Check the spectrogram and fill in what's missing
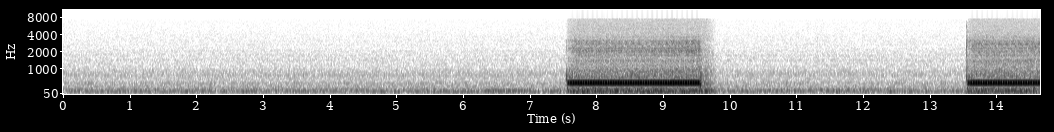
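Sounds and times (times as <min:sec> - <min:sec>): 
phone dialing tone: 0:07.6 - 0:09.6, 0:13.6 - 0:14.6.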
